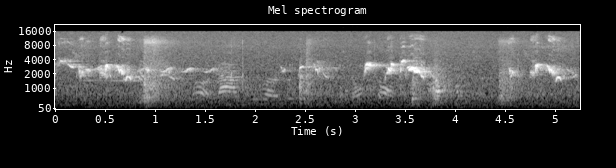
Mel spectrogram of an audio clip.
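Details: Caged red-whiskered bulbul acting as a lure for wild bulbuls during trapping, 25 April 2017: quick fluty warbled phrases, several in a row, with a person talking faintly in the background.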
